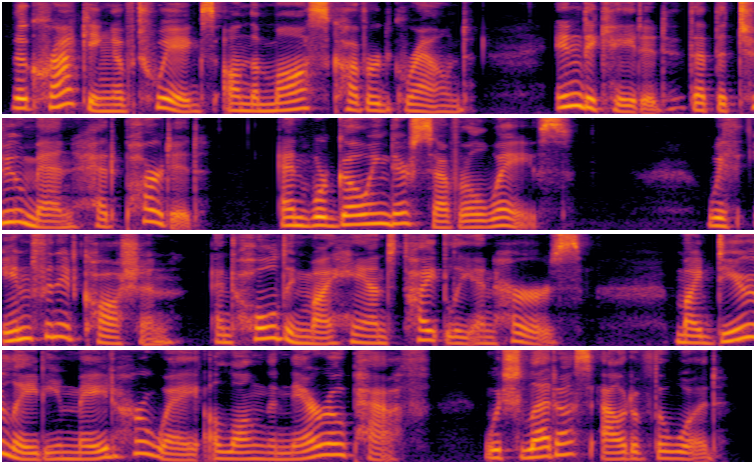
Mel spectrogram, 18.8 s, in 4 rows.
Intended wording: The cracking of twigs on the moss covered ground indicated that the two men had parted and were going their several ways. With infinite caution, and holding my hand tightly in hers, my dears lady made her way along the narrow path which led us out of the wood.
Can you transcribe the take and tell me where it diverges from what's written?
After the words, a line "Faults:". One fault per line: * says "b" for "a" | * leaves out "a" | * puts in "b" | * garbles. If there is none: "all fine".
The cracking of twigs on the moss covered ground indicated that the two men had parted and were going their several ways. With infinite caution, and holding my hand tightly in hers, my dear lady made her way along the narrow path which led us out of the wood.
Faults:
* says "dear" for "dears"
